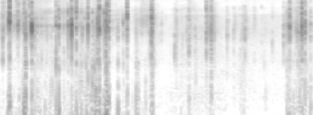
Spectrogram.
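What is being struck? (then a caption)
Wafer biscuits in plastic film wrapper. A full, hand-sized pack of ridged wafer biscuits sealed in clear plastic film is held and squeezed and rubbed with fingertips beside a binaural dummy head, crinkling the wrapper. Quick, bright crackles and crinkles come in dense bursts, easing off in the middle before a final flurry. Each crackle stops dead with no ring.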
